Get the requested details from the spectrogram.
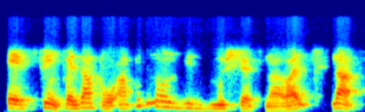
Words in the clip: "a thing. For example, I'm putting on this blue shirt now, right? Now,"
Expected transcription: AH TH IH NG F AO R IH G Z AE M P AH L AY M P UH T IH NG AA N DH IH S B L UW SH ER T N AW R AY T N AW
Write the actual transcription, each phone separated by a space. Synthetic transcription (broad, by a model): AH F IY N F AO R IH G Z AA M P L AY M P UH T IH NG AA N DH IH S B L UW SH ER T N AW R AY T N AW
